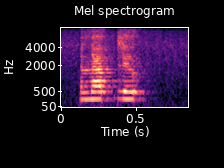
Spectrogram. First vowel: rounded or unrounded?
unrounded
